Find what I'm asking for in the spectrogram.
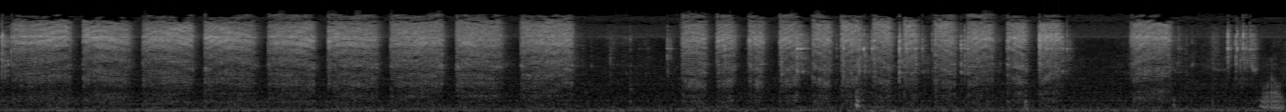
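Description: Spray paint goes onto a Lamborghini Countach kit car in a rapid series of short hissing bursts, each a second or less, with brief gaps between; close and steady, no talking.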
